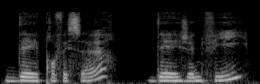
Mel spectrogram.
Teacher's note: the s in des and les is not heard before a consonant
